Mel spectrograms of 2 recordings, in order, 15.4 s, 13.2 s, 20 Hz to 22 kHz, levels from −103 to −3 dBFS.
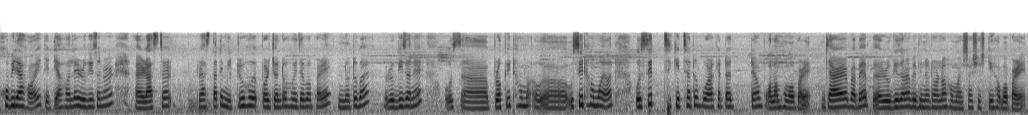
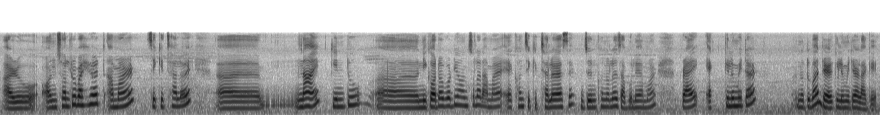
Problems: background sounds at intervals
